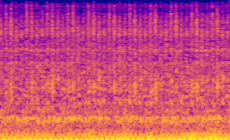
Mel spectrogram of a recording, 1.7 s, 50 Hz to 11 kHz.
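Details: Vauxhall Vivaro / Opel 2.0 turbo diesel van, losing power towing, suspected turbo failure; intercooler and exhaust swapped: steady tick-over with a fast even rattle on the low rumble; source unknown.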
